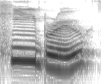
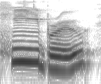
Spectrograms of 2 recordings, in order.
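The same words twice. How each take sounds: Both takes have the same delivery.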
